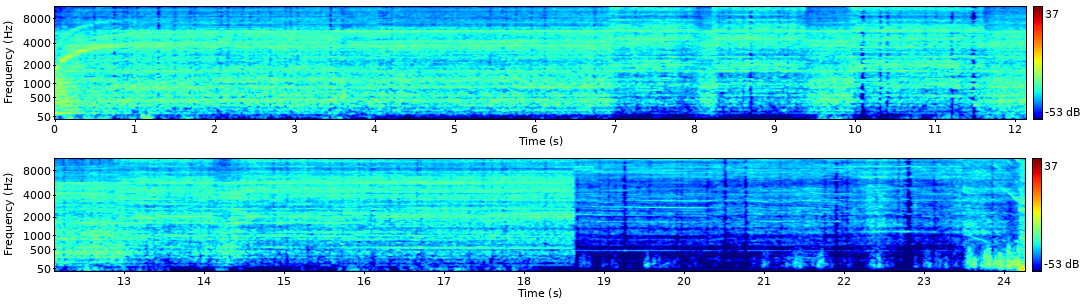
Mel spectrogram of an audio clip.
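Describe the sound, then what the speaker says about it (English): A Dewalt wet tile saw tilted for a miter cut grinds steadily through tile for about eighteen seconds, loud and continuous, then drops to a quieter motor whine as the blade finishes. "It is a bit easier and quicker to miter with the Dewalt."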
